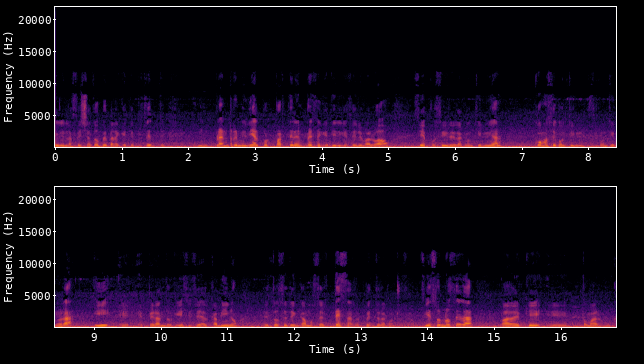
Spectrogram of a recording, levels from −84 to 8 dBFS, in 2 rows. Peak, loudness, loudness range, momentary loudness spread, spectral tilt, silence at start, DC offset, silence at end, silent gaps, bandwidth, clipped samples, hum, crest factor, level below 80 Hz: -10 dBFS; -29 LUFS; 1 LU; 6 LU; -7.5 dB/octave; 0 s; under 0.1%; 0 s; none; 12 kHz; under 0.1%; none; 18 dB; -34 dBFS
